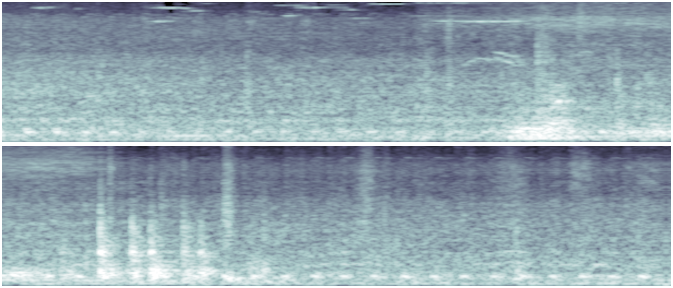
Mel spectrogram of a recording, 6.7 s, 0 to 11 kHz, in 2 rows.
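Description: PAZ 32054 bus engine idling at a stop with a steady low pulse. A short hiss of air rises about two and a half seconds in, and a few sharp knocks of footsteps on the bus's entry steps follow about a second later.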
